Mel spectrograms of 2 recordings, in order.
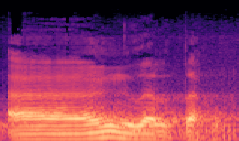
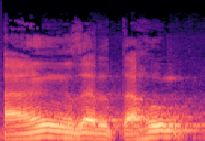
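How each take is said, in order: First: Long drawn first "a" in "angzartahum", falling close; tashil with madd. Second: Glided opening of "Angzartahum", ending on a rise; short first vowel sliding into "Angzartahum", tune left rising; tashil without madd. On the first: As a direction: hold the opening of "angzartahum", then glide on. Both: Shown as a demonstration. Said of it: "yang musahalah ada dua".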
